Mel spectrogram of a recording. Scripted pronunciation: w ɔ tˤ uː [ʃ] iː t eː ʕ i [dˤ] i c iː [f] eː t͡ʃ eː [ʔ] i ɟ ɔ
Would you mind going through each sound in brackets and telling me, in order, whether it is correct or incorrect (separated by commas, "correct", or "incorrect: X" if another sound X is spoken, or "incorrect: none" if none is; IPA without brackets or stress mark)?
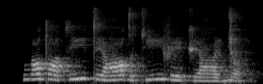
incorrect: t͡s, correct, correct, incorrect: ʕ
